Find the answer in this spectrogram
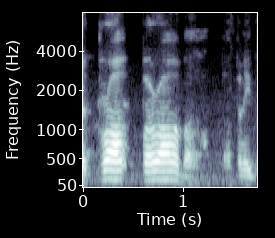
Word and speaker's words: Brahma: Brahma, I believe it's pronounced. Brahma. Not Brahma.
